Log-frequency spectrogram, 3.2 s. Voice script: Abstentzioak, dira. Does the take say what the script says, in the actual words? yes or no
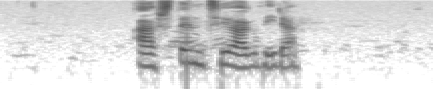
yes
